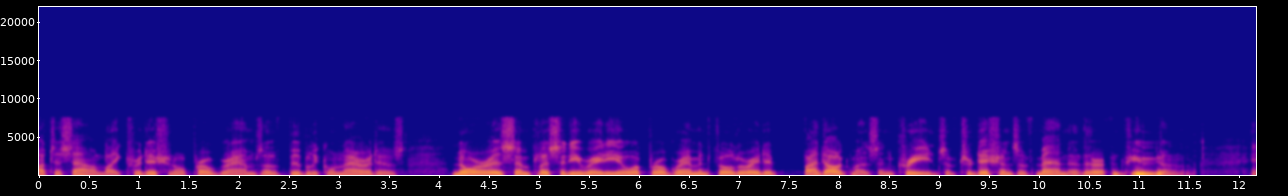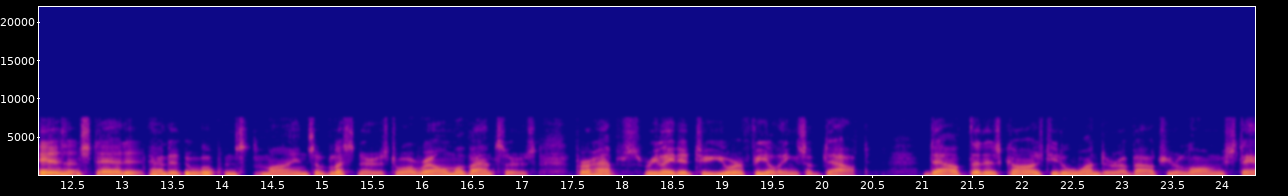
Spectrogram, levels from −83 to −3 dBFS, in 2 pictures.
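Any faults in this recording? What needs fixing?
Two bursts of repeated packet loss (robotic sound) hit the speech, from 10.36 to 11.62 s right after "of traditions of men" and from 12.00 to 14.33 s leading into "minds of listeners to". Holes up to 81 ms and 118 ms get patched by stretching the last sound, so about 45% and 37% of those spans are concealment, which is what sounds choppy. Fixing the network path or giving the jitter buffer more headroom, perhaps with FEC, would stop it.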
